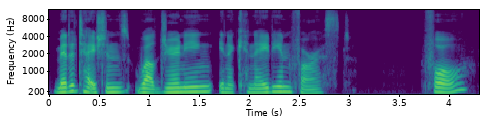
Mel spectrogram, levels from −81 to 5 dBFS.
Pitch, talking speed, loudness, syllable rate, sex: 175 Hz, 110 wpm, -18 LUFS, 4.8 syllables/s, female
